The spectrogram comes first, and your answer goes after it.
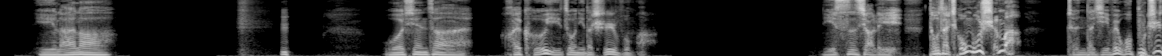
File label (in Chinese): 国语 男声 角色 老人师傅 失望的声音 动漫 素人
